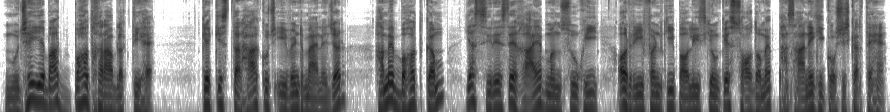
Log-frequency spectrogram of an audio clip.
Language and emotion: Urdu, disgusted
